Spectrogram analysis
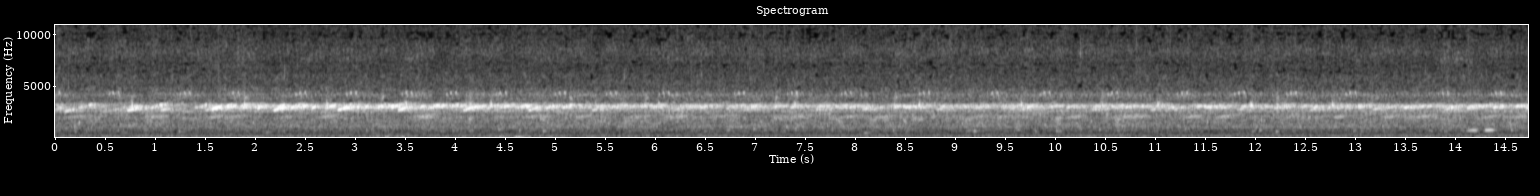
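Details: Many frogs croak together at a lake, their high, trilled pulses merging into a steady wall of sound that never pauses, with a few softer, lower chirps now and then underneath.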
